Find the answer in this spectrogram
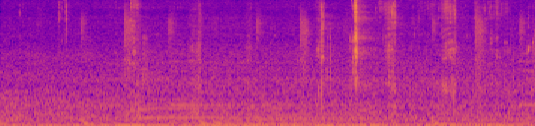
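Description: A person chewing a mouthful of thin rice noodles in tom yum soup, with a run of short wet clicks and smacks from the mouth, most of them in the second half.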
